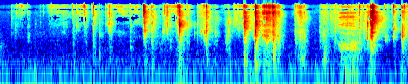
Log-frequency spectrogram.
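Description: Sticky packing tape being peeled and pulled off an item by hand, in a series of short, irregular rips, the louder ones in the second half.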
